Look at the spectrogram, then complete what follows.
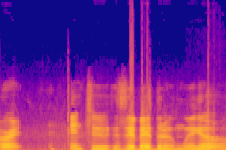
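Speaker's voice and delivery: terrible mock French accent. Trying to open a locked trunk on camera, terrible French impersonation. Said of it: "that was my terrible French impersonation".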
